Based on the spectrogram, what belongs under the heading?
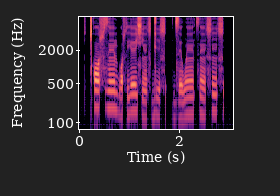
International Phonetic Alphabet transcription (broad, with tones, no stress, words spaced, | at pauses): ǀʰɔː˦ɬzẽː˦ bɔ˨ɬjeː˦ɕẽː˨ɬɡiː˦˨ɬ | d͡ze˨wẽː˦t͡sẽ˦˨ ɬĩ˦ɬ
